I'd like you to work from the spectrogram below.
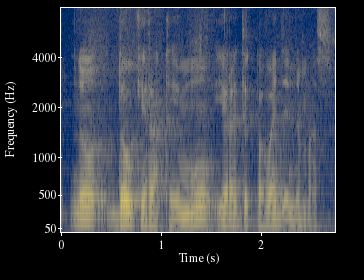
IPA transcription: ˈnʊ ˈdɐʊk iːˈrɐ kɐɪˈmuː ˈiːrɐ tʲɪk pɐʋɐˈdʲɪnʲɪmɐs

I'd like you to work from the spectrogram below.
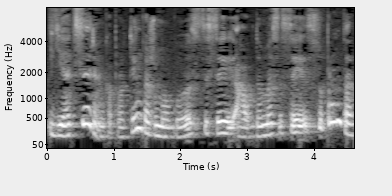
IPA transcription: ˈjiɛ ɐtʲˈsʲɪrʲɛŋkɐ proːˈtʲɪŋɡɐs ʒmoːˈɡʊs ɪˈsɐɪ ˈɐʊɡdɐmɐs ɪˈsɐɪ sʊˈprɐntɐ

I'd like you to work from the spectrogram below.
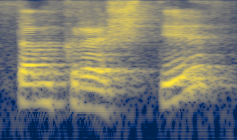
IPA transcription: ˈtɐm krɐʃʲˈtʲɪ

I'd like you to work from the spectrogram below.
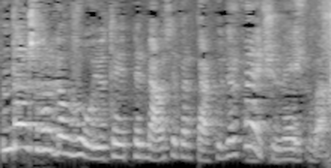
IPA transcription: ˈnɐ ɐʃ dɐˈbɐr ɡɐlˠˈʋoːjʊ tɐɪ pʲɪrʲˈmʲɛʊsʲɛɪ pʲɛr tɑː kʊdʲɪrˈkɐɪt͡ʃʲʊ ˈʋʲɛɪklˠɑː

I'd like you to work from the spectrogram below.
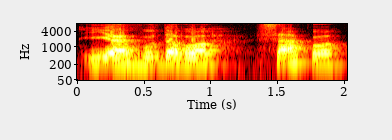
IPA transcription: ˈjiɛ ˈbuːdɐʋoː ˈsɑːkoː

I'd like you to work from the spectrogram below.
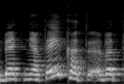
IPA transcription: bʲɛt nʲɛ ˈtɐɪ kɐt ˈʋɐt

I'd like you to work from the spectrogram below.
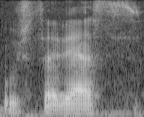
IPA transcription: ʊʃ sɐˈʋʲæːs

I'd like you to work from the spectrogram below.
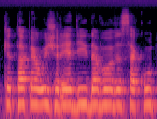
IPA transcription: kʲɪˈtɐp jɛʊ ɪʃrɘˈdʲiːdɐʋoː ʋʲɪsɐ ˈkuː

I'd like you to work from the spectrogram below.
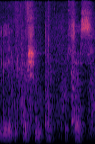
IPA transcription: lʲɪŋk ʋʲiɛʃʲɪnˈtuː ˈpuːsʲeːs

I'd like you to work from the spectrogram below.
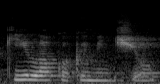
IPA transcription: ˈkʲiːlˠɐ koːˈkʲuː mʲɪnʲˈt͡ʃʲuː

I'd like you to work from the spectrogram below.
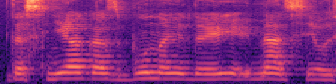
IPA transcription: tɐs ˈsʲnʲiɛɡɐs ˈbuːnɐ ɪ dɐ ˈɪ ˈmʲæs jɛʊ

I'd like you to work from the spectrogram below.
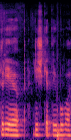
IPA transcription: tʊˈrʲeːjoː ˈrʲɛɪʃʲkʲɛ tɐɪ ˈbʊʋɐ

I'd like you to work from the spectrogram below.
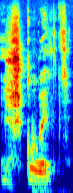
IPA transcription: ɪʃˈkʊlʲtʲ

